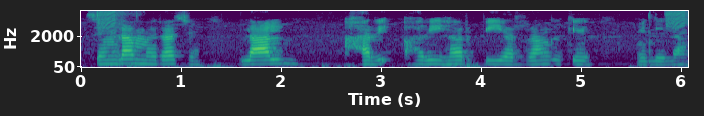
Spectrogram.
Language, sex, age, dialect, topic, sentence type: Bhojpuri, female, 25-30, Northern, agriculture, statement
